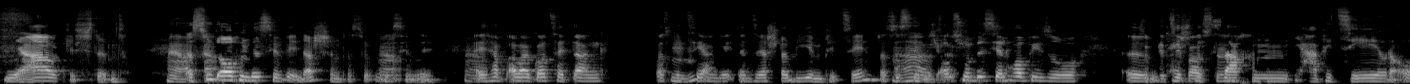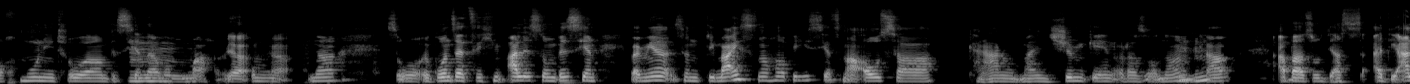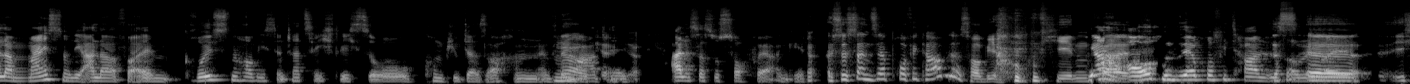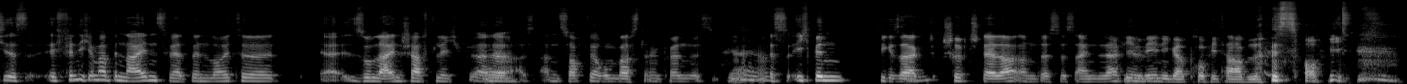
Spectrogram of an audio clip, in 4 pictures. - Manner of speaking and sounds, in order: laughing while speaking: "stimmt"; other background noise; laughing while speaking: "auf"; laughing while speaking: "profitableres Hobby"
- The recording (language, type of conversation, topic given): German, unstructured, Was ist das Schönste, das dir dein Hobby bisher gebracht hat?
